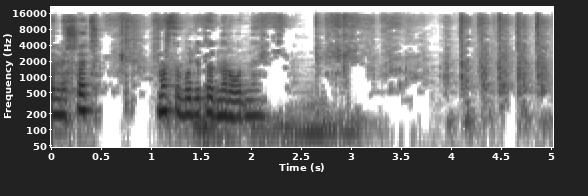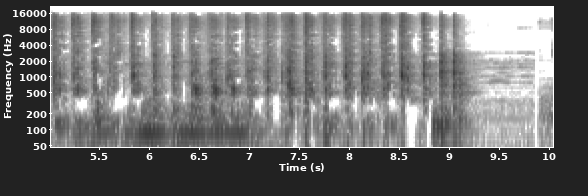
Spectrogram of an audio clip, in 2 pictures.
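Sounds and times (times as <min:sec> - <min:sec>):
whisk clicking against bowl: 0:03.9 - 0:09.2.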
